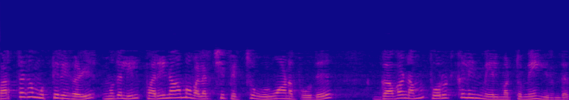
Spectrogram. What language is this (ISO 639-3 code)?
tam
